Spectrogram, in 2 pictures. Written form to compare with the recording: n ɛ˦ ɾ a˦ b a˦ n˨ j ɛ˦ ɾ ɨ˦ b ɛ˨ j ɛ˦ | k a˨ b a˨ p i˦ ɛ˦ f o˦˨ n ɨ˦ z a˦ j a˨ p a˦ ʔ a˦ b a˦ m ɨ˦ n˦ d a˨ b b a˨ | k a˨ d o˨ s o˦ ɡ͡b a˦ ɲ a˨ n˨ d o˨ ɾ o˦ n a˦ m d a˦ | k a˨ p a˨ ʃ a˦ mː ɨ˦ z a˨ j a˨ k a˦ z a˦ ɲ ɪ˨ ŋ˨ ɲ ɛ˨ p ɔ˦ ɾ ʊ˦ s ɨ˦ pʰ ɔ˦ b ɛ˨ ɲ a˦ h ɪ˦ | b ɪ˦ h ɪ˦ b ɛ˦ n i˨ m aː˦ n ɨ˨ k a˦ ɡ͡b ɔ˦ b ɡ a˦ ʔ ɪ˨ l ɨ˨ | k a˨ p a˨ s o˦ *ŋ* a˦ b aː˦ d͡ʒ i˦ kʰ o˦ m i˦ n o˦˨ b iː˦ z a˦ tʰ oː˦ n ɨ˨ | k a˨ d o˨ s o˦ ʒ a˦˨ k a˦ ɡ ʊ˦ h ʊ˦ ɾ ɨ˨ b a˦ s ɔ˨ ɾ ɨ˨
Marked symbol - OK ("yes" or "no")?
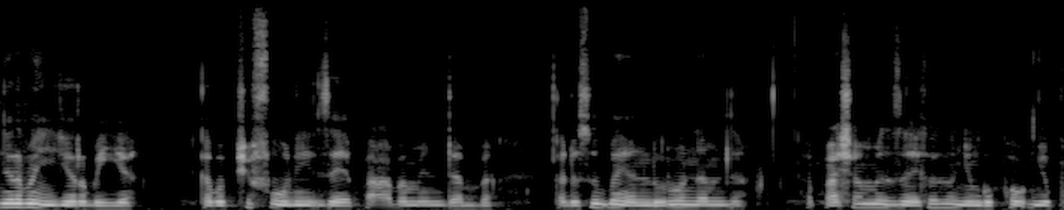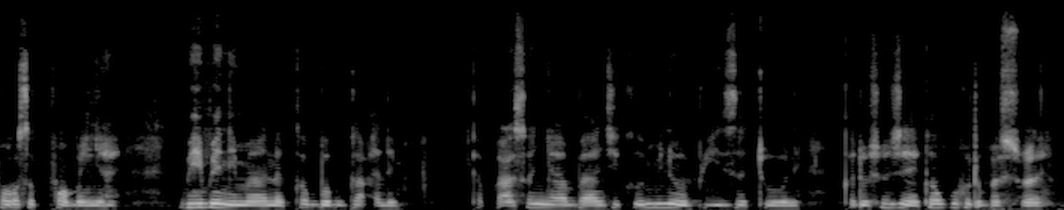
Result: no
